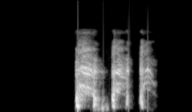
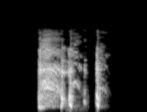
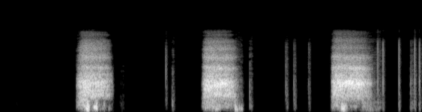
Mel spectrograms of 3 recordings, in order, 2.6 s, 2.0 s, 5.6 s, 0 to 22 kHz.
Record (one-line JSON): {"three_cough_length": "2.6 s", "three_cough_amplitude": 27590, "three_cough_signal_mean_std_ratio": 0.4, "cough_length": "2.0 s", "cough_amplitude": 27307, "cough_signal_mean_std_ratio": 0.42, "exhalation_length": "5.6 s", "exhalation_amplitude": 27435, "exhalation_signal_mean_std_ratio": 0.4, "survey_phase": "alpha (2021-03-01 to 2021-08-12)", "age": "45-64", "gender": "Male", "wearing_mask": "No", "symptom_none": true, "smoker_status": "Never smoked", "respiratory_condition_asthma": false, "respiratory_condition_other": false, "recruitment_source": "REACT", "submission_delay": "1 day", "covid_test_result": "Negative", "covid_test_method": "RT-qPCR"}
